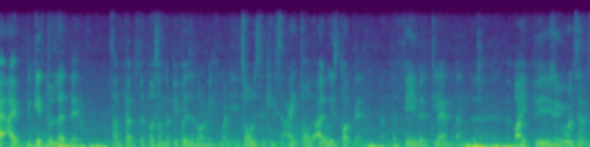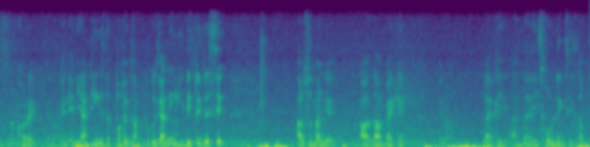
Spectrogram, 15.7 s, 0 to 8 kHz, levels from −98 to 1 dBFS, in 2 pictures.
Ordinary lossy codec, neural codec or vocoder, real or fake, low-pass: none; none; real; 7.2 kHz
